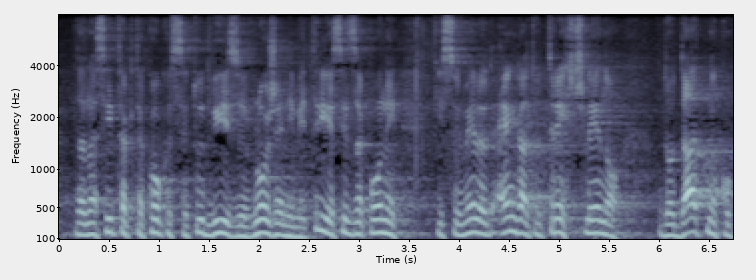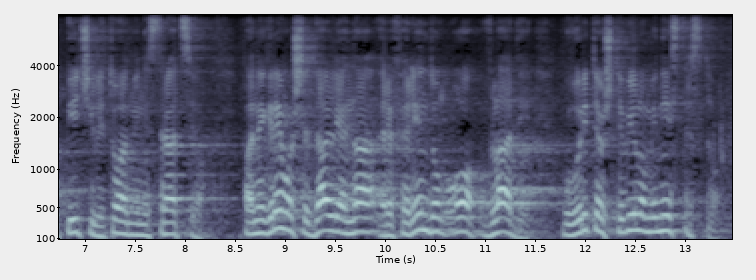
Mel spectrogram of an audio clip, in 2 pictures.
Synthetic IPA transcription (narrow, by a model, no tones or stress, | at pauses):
d̪anasit̪akt̪akoːkɔt̪st̪ɛt̪ud̪ʋizwloːʒɛnimit̪ɾid̪ɛset̪zakoːnikisɔimeːliɔd̪ɛŋɡat̪ut̪ːɾext͡ʃleːnɔw | d̪ɔd̪aːt̪nɔkopit͡ʃilit̪oad̪minist̪ɾaːt̪sijɔ | panɛɡɾemɔʃɛd̪aːljɛnaɾɛfɛɾend̪umɔʋlaːd̪i | ɡɔʋɔɾiːt̪ɛɔʃt̪ɛʋiːlɔminist̪əɾst̪ɐw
